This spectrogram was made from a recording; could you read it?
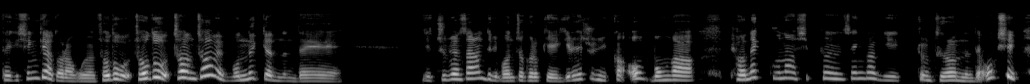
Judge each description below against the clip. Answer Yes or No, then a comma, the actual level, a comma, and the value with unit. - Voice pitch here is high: Yes, high, 215 Hz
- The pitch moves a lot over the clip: Yes, wide, 7.5 semitones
